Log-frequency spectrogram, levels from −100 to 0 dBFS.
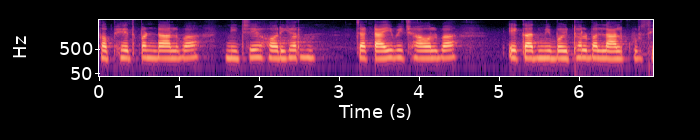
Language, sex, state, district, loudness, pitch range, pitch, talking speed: Bhojpuri, female, Bihar, Muzaffarpur, -19 LUFS, 215-230 Hz, 220 Hz, 130 wpm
